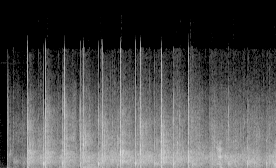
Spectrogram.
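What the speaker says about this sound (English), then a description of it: "we should give a round of applause to Senator Hoven for all this hard work that he's done" A small group at a news conference on flood diversion and water supply funding gives Senator Hoven a round of applause: distinct, sharp individual claps from a modest crowd in a room, uneven and fairly close, with faint murmuring underneath.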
